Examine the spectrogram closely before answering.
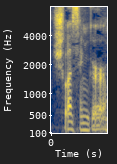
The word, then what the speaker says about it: Schlesinger: Is it Schlesinger or Schlesinger? Schlesinger. Okay, I've actually been saying it wrong.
